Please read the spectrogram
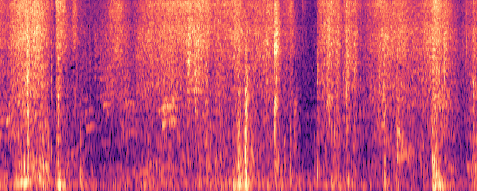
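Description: Flattened cardboard boxes being handled and shifted, rustling and scraping, with a few sharp knocks spread through.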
